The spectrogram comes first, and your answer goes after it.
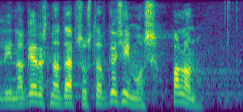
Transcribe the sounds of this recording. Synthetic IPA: lːinːɑke̞rsnɑt̪æpsust̪ɑvkysʲimuspɑlun

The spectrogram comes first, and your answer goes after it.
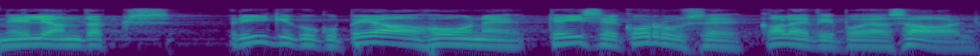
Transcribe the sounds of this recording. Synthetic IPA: ne̞lʲjɑnd̪̥ɑks | riːɡ̥iko̞ɡ̥upe̞ɑɦo̞ːne̞t̪e̞jse̞ko̞ruse̞kɑle̞vipo̞jɑsɑːlʲ

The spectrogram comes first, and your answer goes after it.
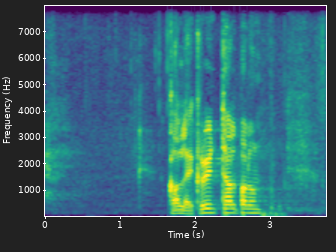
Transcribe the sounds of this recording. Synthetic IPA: kɑlːekrynt̪ːælpɑlun

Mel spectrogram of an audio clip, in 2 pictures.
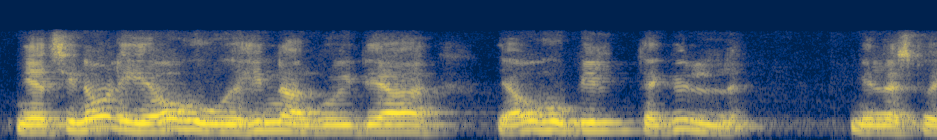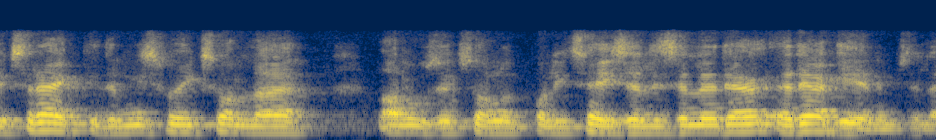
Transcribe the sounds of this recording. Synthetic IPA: nie̞t̪siːno̞lʲio̞ɦuhinːɑŋɡ̥ujd̪̥jɑ | jɑo̞ɦupilt̪ˑːe̞kylː | milːe̞st̪vɤjksræːkːˑid̪̥ɑmisvɤjkso̞lːɑ | ɑluse̞kso̞lnud̪̚po̞lʲit̪se̞jse̞lise̞lere̞ɑɡe̞ːɾimise̞le

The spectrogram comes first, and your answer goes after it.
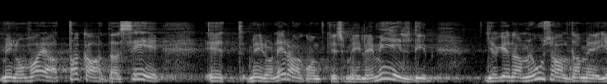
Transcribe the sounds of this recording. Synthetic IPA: me̞jlo̞nvɑjɑt̪ɑɡ̥ɑd̪̥ɑse̞ː | et̪ːˑme̞jlo̞ne̞ɾɑko̞nd̪̥ke̞sme̞jle̞me̞ːld̪ib̥ | jɑke̞d̪̥ɑme̞usɑld̪̥ɑme̞j

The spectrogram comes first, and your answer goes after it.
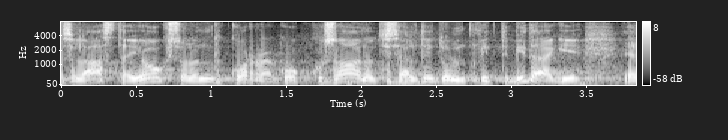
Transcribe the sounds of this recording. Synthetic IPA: se̞lɑːst̪ɑjo̞ːksulo̞nko̞rːɑko̞kːusɑːnud̪̥seɑlt̪e̞jt̪ulnːud̪̥mit̪ːemid̪̥ɑɡ̥i | e

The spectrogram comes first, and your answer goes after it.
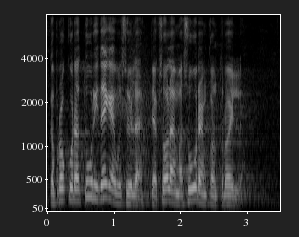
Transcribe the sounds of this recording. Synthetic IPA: kɑpro̞kːˑuɾɑt̪ːˑuːɾit̪e̞ɡ̥e̞vuseylepeɑkso̞le̞mɑsuːɾe̞mko̞nt̪ˑro̞lʲː

